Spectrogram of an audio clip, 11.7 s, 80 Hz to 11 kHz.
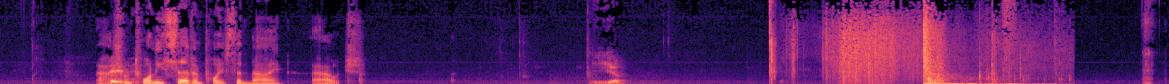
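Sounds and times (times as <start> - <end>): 
speech: 1.0 - 3.7, 5.9 - 6.4
video game creeper hissing fuse: 7.7 - 10.8
video game creeper explosion: 9.2 - 10.8.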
